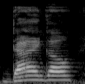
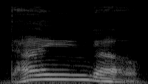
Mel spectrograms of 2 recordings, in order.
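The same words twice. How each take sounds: First: Dingo said DYE-ngo, long I; imitating customers saying Dingo with a long I; customers' version of Dingo. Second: Dingo said softly, DYE-ngo with long I; name as it should sound. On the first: Customers at the truck saying the name, long I. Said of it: "everybody would say". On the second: Shown as a demonstration. Vendor showing viewers how Dingo is said. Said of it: "D I N E G O".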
